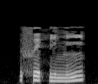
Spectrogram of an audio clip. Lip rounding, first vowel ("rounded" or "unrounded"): unrounded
